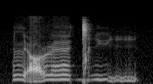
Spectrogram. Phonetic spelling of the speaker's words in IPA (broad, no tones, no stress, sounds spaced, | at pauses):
lʲ ɑ̰ ɭ ɛ ɡ͡ǀ i j ḭ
